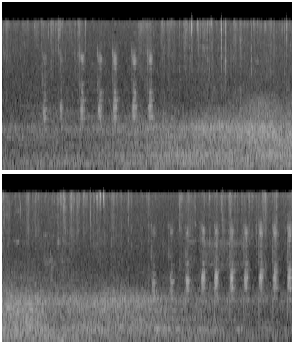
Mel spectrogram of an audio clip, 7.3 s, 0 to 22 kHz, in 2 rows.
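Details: Mallards recorded in May 2014: quick runs of clipped quacks at the start and end, interrupted by a swelling broadband rushing noise in the middle.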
